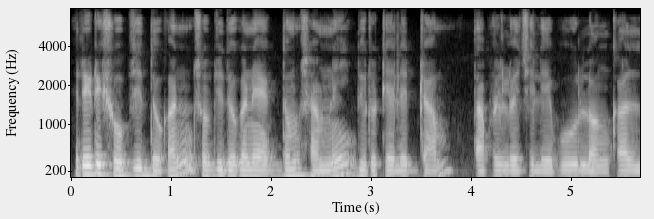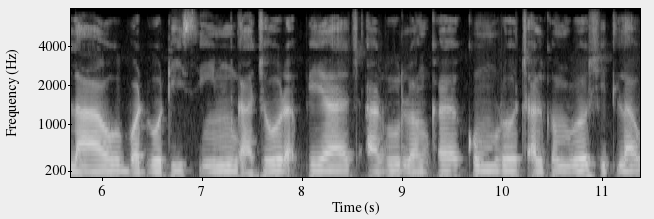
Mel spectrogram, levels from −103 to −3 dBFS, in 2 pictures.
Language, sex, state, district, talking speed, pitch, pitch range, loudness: Bengali, male, West Bengal, Jalpaiguri, 145 wpm, 105 Hz, 100-105 Hz, -25 LUFS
